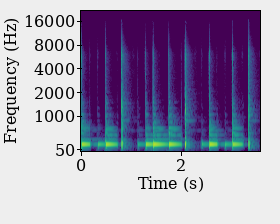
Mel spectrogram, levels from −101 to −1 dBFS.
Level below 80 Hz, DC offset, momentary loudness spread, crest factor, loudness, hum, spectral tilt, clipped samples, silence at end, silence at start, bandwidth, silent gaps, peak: -70 dBFS; under 0.1%; 9 LU; 16 dB; -25 LUFS; none; -7.5 dB/octave; under 0.1%; 0.2 s; 0 s; 7.8 kHz; none; -8 dBFS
